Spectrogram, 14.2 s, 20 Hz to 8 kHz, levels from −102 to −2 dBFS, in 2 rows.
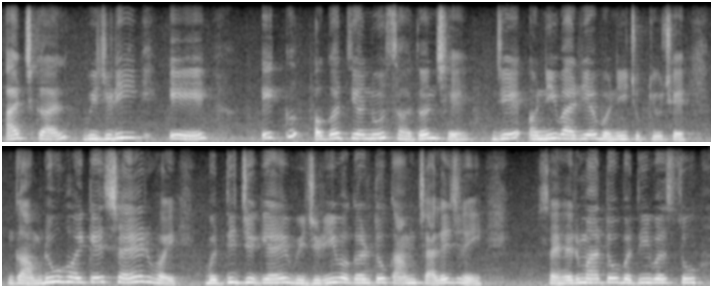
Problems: constant background noise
